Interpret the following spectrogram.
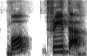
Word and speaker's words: বক্তৃতা: এই অটা কি হয়ে যাবে ওকার হয়ে যাবে, তাহলে বয় ওকার। আচ্ছা, আমি এবার মুখে যা উচ্চারণ করতেছি, আমি বলতেছি বোক, ওক, ঠিক আছে, বক্তৃতা, বক্তৃতা, ঠিক আছে? মুখে যে উচ্চারণ করতেছে আমি জাস্ট সেটাই লিখলাম যে বক্তৃতা।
